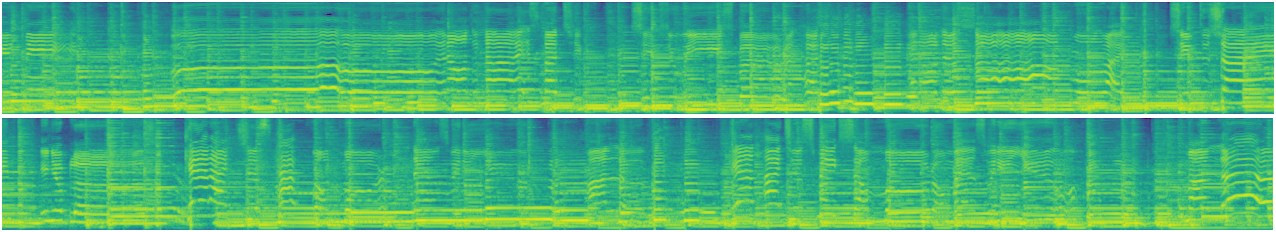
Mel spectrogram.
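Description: Live acoustic blues-jazz trio playing: an acoustic guitar strummed and picked as accompaniment under a saxophone carrying the melody, with held, wavering notes.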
